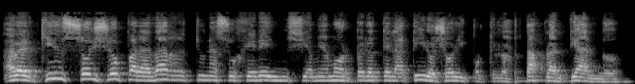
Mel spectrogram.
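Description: With a Rioplatense Spanish accent, this host gives a gentle, reflective live talk, answering listeners by name the way a spiritual teacher might. The voice sits in the mid range and moves at a normal speed.

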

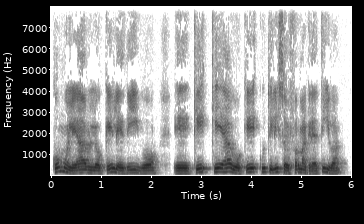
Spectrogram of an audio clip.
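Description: A man talks as a therapist in a calm, measured way, often tagging his points with short questions. His voice is mellow and dark, at a middle pitch. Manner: measured, with frequent tag questions. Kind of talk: calm explanatory talk.

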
